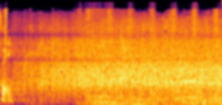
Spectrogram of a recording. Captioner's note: applause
